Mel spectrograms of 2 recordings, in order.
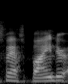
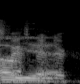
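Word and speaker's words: Fassbinder: I thought it was fast binder I think it's fast Bender what's what's his full name again I'm forgetting it in the moment it's same here Fender no no no a German fast Bender fast binder isn't it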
